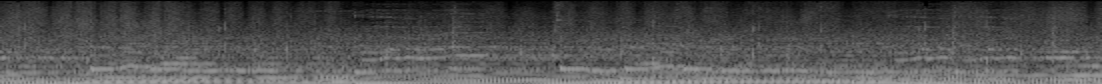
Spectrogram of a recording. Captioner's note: sandpaper scratching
